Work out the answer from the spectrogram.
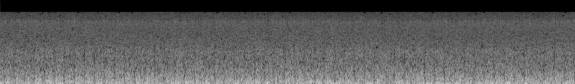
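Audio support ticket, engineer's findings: Chunks out of order at 1.70–1.73 s and 4.14–4.16 s: 10 ms block played two, then one, slots late. Brief jumble at three hard joins, no missing audio, unlike a dropout. Buffer/reassembly ordering.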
